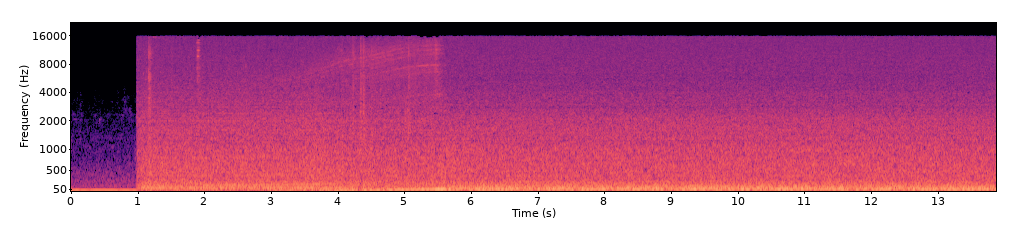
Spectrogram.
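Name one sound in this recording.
Jet engines roar steadily with a low rumble.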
